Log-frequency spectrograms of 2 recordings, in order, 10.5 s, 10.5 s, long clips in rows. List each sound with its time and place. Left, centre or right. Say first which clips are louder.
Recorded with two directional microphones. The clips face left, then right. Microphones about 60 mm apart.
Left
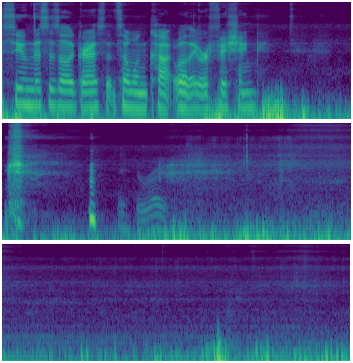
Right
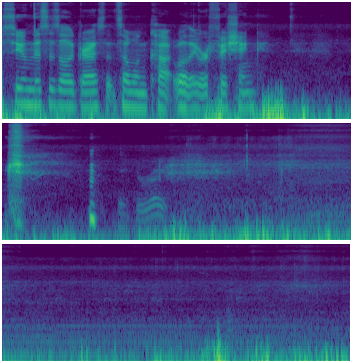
0.2 s speech: left 6 dB; left
0.7 s speech: left 5 dB; left
2.2 s speech: left 2 dB; centre
3.5 s sneeze: left 1 dB; centre
4.4 s a sound: left 6 dB; centre
5.3 s a sound: even; centre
